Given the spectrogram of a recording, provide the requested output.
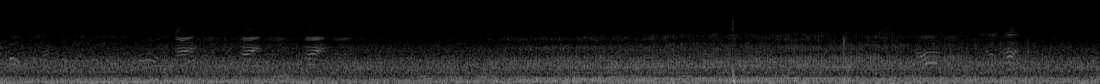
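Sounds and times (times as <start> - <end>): ball being kicked: 7.3 - 7.6.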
